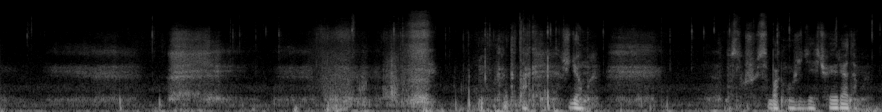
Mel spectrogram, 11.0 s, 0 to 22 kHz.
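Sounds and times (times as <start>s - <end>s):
person breathing: 0.0s - 9.1s.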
